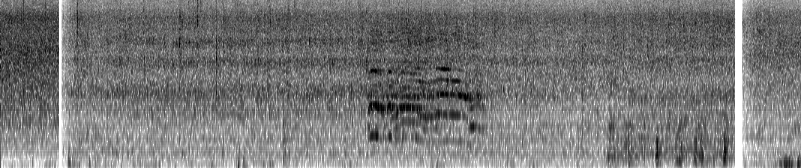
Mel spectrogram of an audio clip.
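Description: Muddy water flows and gurgles across the ground.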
